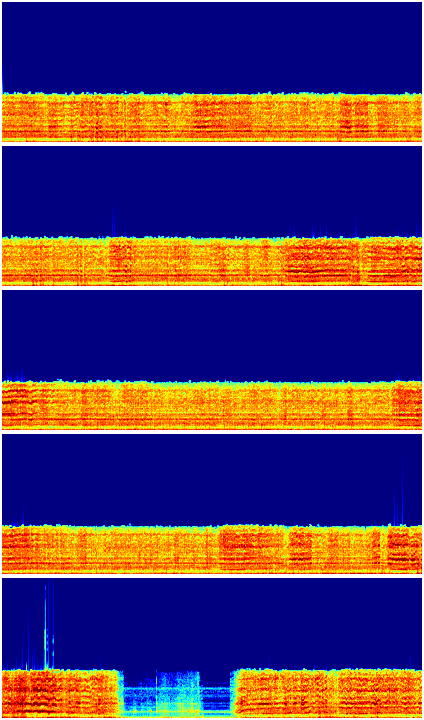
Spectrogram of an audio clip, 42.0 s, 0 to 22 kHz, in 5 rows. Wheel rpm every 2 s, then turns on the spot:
230, 230, 230, 230, 230, 230, 230, 220, 220, 230, 230, 230, 220, 230, 230, 230, 230, 200, 20, 190, 220.
none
